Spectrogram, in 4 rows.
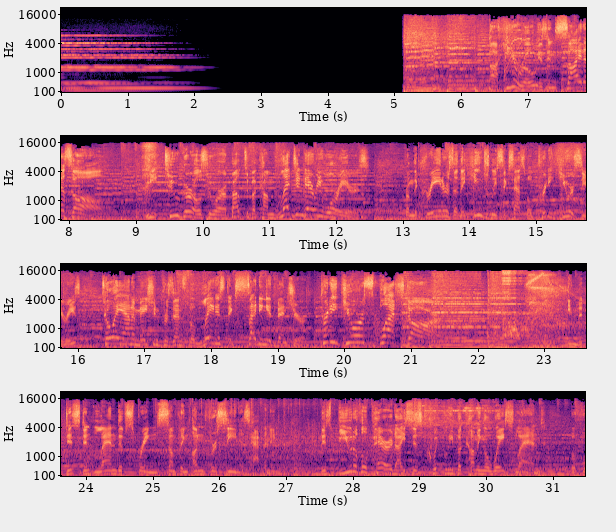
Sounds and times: Music: 0.0s - 2.5s, 5.1s - 31.4s
Speech: 6.4s - 8.5s, 9.1s - 21.5s, 23.4s - 31.4s.

